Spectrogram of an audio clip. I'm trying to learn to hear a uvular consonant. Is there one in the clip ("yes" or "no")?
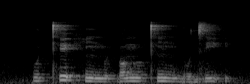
no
